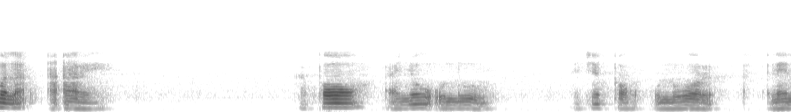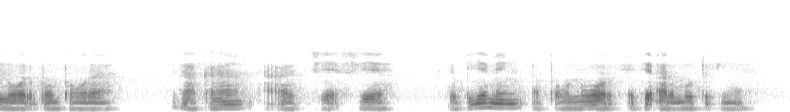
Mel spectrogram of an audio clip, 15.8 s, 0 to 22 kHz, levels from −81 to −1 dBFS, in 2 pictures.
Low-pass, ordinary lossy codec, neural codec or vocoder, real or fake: 7.2 kHz; AAC, 16 kbps; none; real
